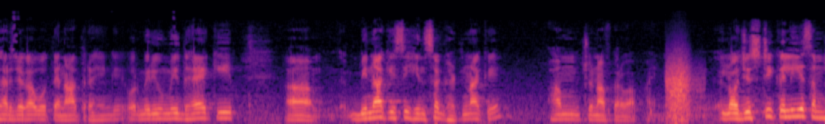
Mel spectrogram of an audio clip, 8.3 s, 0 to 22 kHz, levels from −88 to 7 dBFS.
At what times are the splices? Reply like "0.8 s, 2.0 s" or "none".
7.0 s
